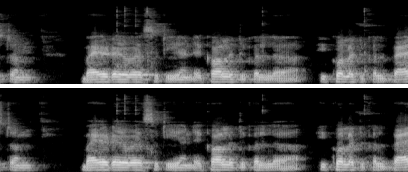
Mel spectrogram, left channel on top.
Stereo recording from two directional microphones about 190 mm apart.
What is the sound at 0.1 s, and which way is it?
Speech, 35° right (ahead or behind).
